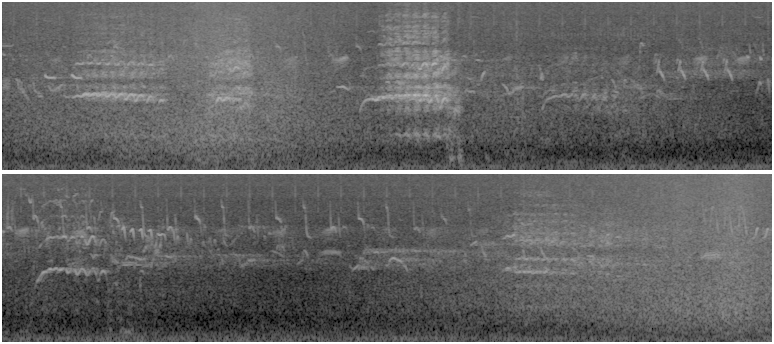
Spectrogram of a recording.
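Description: Horses grazing on lush vegetation neigh and whinny a few times, with bright shrill calls clustered early on, over a steady outdoor background of rustling leaves and faint bird chirps; no one speaks.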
